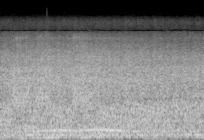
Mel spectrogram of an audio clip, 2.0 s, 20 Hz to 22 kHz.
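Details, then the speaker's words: Custom Ford F-550 with a Cummins diesel and compound turbos, idling in the shop: loud, steady, even running with no knocks or misses; almost zero blow-by, and the engine is judged in great shape. "as you guys can tell it's running pretty smooth I think this engine is in great shape it's got almost zero Blow by"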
